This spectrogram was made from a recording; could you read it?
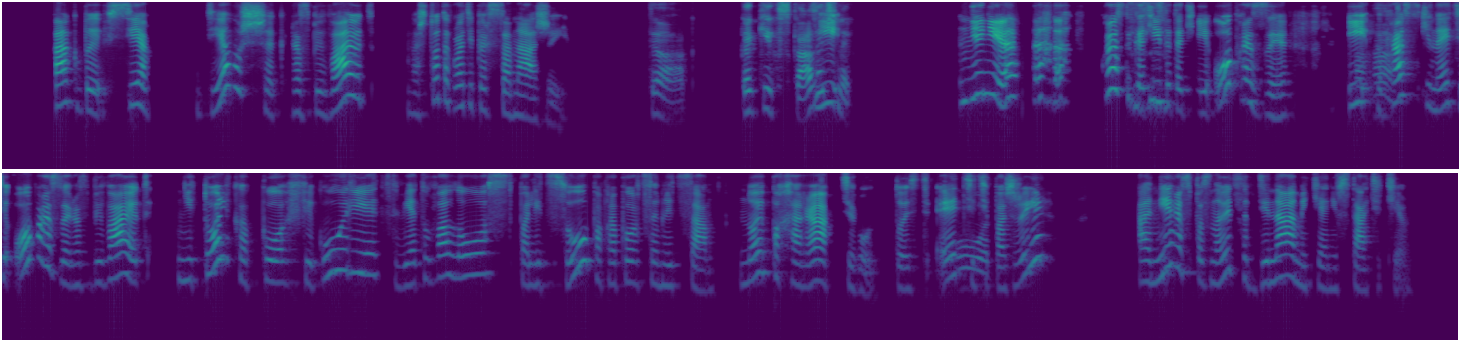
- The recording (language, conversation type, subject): Russian, podcast, Как выбирать одежду, чтобы она повышала самооценку?
- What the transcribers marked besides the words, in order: laugh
